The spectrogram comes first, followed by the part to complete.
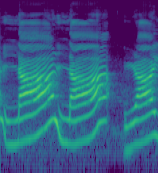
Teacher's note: நா மேல் பற்களின் அடியை தொடுவதால் லகரம் தோன்றும்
